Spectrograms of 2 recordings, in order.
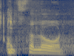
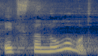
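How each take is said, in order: First: Said in the usual way. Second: A touch of hushed wonder; awed recognition. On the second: Retold or imitated. Disciple recognising Jesus.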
